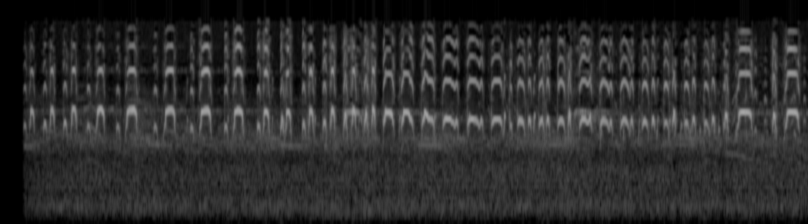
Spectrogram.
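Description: Small bird chirping rapidly: a continuous run of short, high rise-and-fall notes, several a second, over a faint hiss.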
